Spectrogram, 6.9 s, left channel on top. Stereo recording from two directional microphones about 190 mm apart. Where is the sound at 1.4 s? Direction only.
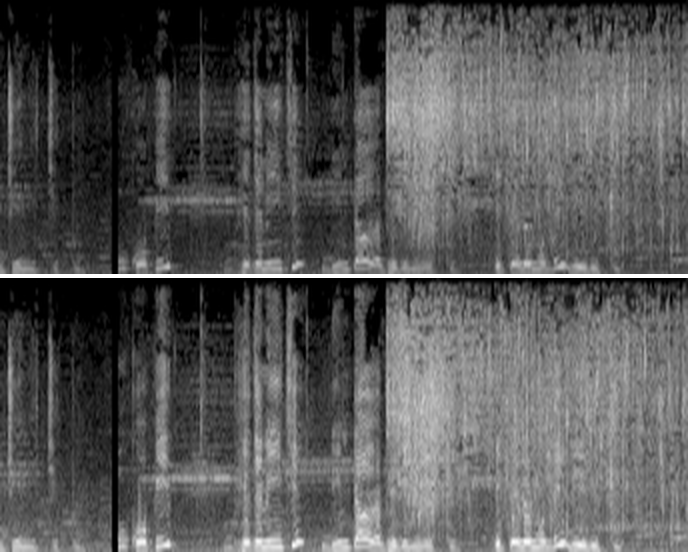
60° right (ahead or behind).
